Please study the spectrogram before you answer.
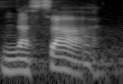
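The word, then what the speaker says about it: nasa (נשא): And the word is nasa. You could spell it N-A-S-A, nasa, to lift up.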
